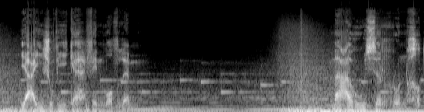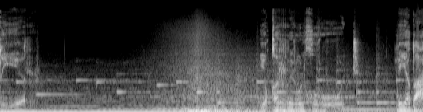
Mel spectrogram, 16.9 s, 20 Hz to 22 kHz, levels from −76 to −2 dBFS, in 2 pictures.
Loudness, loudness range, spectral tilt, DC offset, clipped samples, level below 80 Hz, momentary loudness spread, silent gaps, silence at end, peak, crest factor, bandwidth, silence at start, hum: -18 LUFS; 10 LU; -4.5 dB/octave; under 0.1%; under 0.1%; -20 dBFS; 17 LU; none; 0 s; 0 dBFS; 16 dB; 15.5 kHz; 0 s; none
